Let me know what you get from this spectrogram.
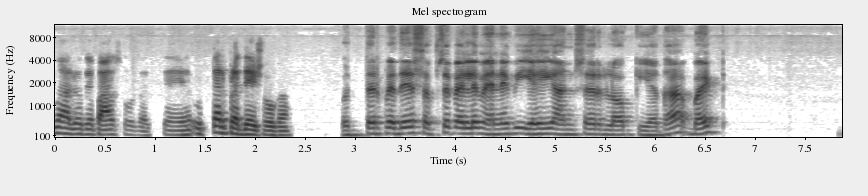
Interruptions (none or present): none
